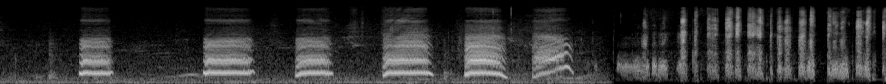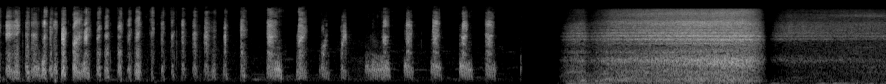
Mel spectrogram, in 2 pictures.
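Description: A meerkat gives about six short pitched calls, then a long run of rapid clicks. About fourteen seconds in, a spectacled cobra hisses twice, long and breathy, the second hiss fainter.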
